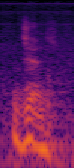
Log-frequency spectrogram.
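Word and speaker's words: judge: अब ऐसे ही सेम ये है, GUDGE, इसको क्या पढ़ेंगे, जज, ये रहा रूल नंबर 3, ठीक।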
